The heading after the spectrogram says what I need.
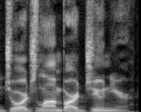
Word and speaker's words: George Lombard Jr.: That would be George Lombard Jr. and yes, that is the correct pronunciation.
